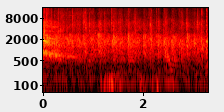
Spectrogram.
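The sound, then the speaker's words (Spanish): Steady audience applause welcoming a visiting pastor, a dense wash of many hands clapping at an even, sustained level throughout, with no pauses or voices standing out. “Lo recibimos con un fuerte aplauso al Señor.”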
